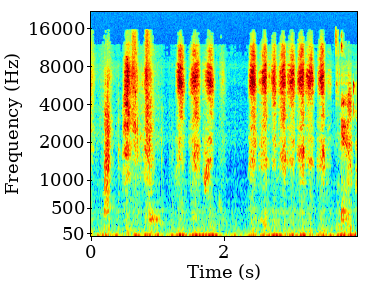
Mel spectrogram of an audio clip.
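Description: A red felt-tip marker colouring on tracing paper, heard faintly as short scratchy strokes. A few come scattered at first, then it breaks into a quick run of back-and-forth strokes in the second half.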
